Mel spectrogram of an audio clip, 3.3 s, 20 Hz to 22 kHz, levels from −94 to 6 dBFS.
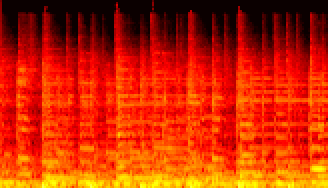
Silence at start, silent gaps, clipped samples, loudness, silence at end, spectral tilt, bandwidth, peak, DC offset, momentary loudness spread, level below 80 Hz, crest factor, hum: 0 s; none; under 0.1%; -24 LUFS; 0 s; -6 dB/octave; 16.5 kHz; -6 dBFS; under 0.1%; 2 LU; -30 dBFS; 16 dB; none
